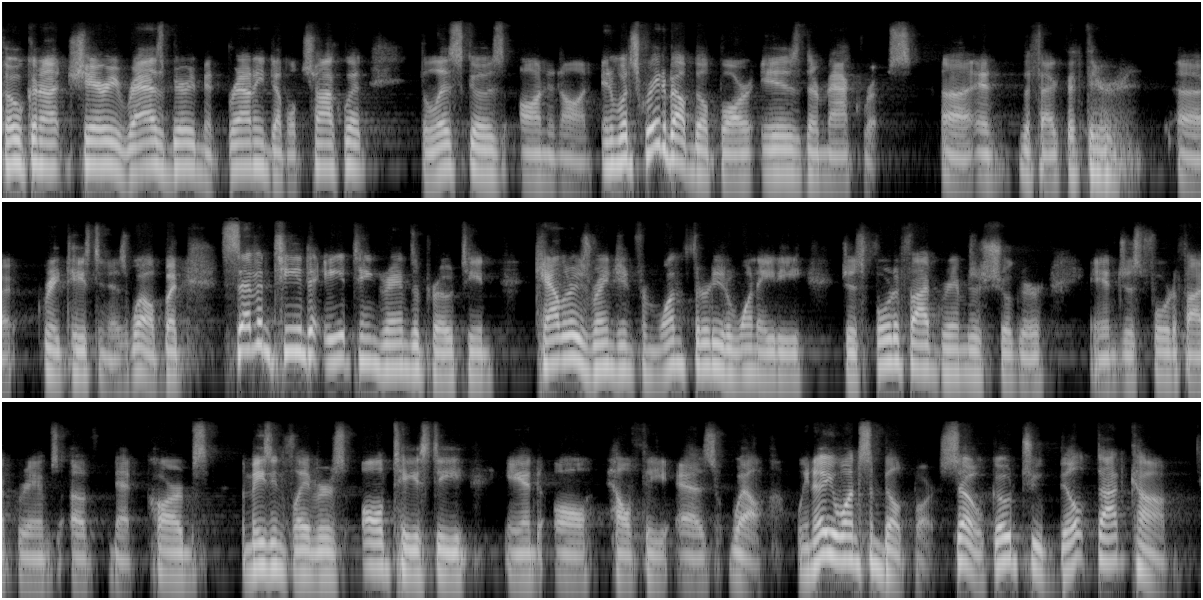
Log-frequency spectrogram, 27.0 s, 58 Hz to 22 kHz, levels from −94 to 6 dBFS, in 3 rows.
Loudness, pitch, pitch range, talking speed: -24 LUFS, 130 Hz, 115-155 Hz, 180 wpm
